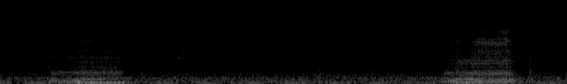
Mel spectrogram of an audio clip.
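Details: Dog snoring during sleep: low, rattling snores on each breath with quieter breathing between them.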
